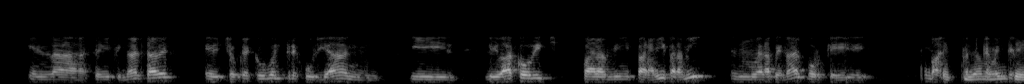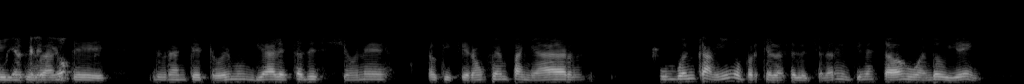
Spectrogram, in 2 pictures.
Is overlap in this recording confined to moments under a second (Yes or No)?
No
